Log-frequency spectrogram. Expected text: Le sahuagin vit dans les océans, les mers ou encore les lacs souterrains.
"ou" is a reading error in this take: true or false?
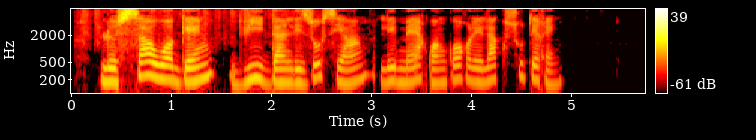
true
